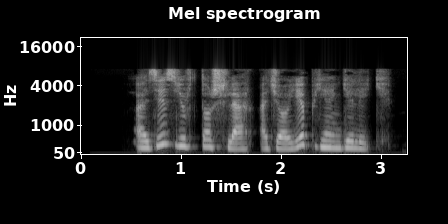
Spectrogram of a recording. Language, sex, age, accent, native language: Uzbek, female, 12-17, Xorazm, Uzbek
